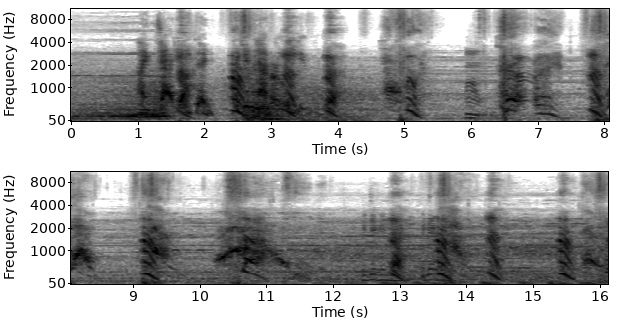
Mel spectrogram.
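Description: A young man talks loudly and excitedly into a microphone.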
